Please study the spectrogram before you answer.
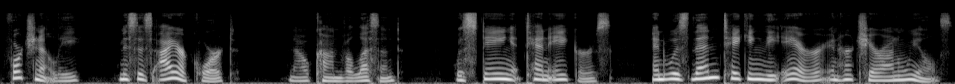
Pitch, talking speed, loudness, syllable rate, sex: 205 Hz, 130 wpm, -16 LUFS, 3.9 syllables/s, female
